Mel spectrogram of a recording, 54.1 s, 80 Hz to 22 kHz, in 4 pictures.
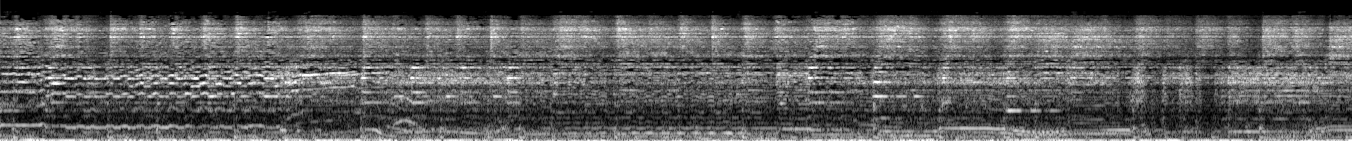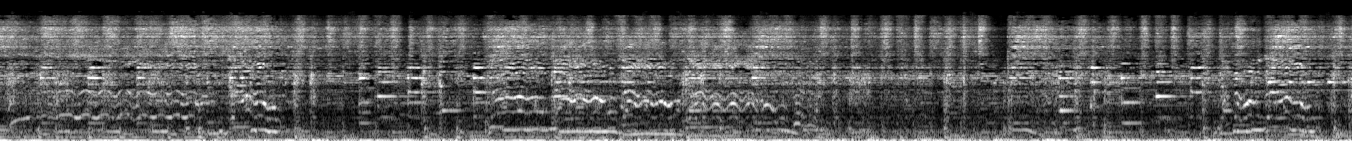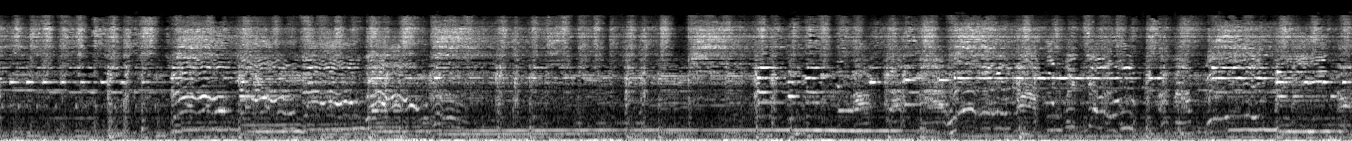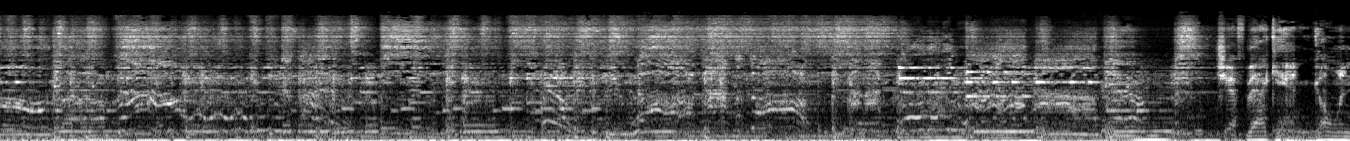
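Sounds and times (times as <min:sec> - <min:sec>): rock song on car radio: 0:00.0 - 0:54.0.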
